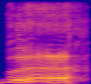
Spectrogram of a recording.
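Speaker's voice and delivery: loud, high drawn fake vomit noise; hammed-up imitation of throwing up; mock retching. Coworker leaning over pretending to puke, mock retching. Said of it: "she's leaning over going".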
